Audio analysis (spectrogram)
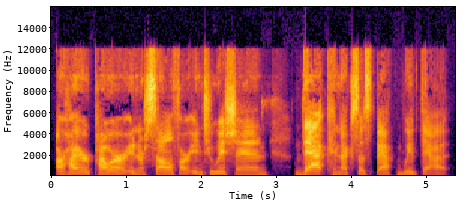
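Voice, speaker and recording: Bright, chatty woman telling stories. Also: medium pitch, fairly even intonation, unhurried, no room sound. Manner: chatty storyteller, acts out quoted people. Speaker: podcast co-host and tarot reader. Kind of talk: casual podcast conversation.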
